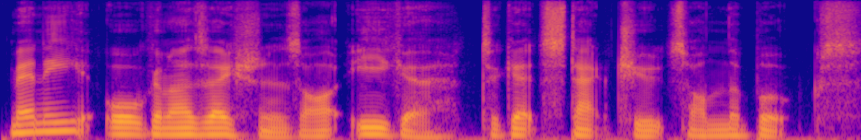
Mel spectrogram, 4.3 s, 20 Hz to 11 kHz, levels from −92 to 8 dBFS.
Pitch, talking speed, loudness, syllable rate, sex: 105 Hz, 140 wpm, -19 LUFS, 4.8 syllables/s, male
